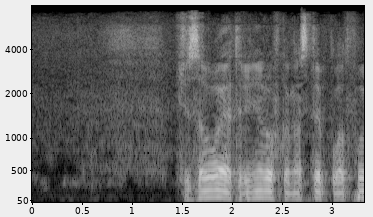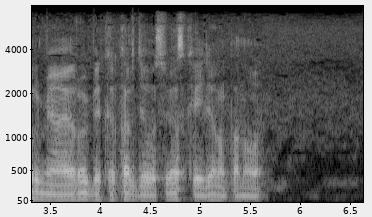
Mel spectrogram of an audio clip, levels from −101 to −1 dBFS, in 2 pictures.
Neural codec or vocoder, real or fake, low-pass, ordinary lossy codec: none; real; 7.2 kHz; AAC, 32 kbps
